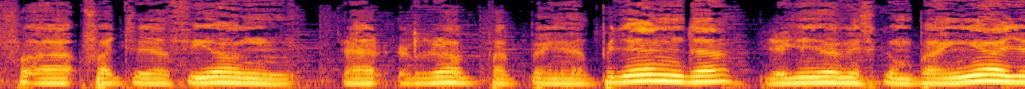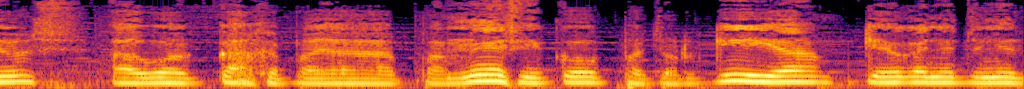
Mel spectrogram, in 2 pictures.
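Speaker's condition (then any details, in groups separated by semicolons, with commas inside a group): Down syndrome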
